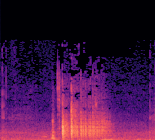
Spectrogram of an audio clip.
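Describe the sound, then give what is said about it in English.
Dice are rolled for a character's stats. They rattle and clatter onto a hard surface in a quick burst of several sharp, bright clicks lasting about half a second, then settle into quiet. No one speaks. “I forgot to roll for her.”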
